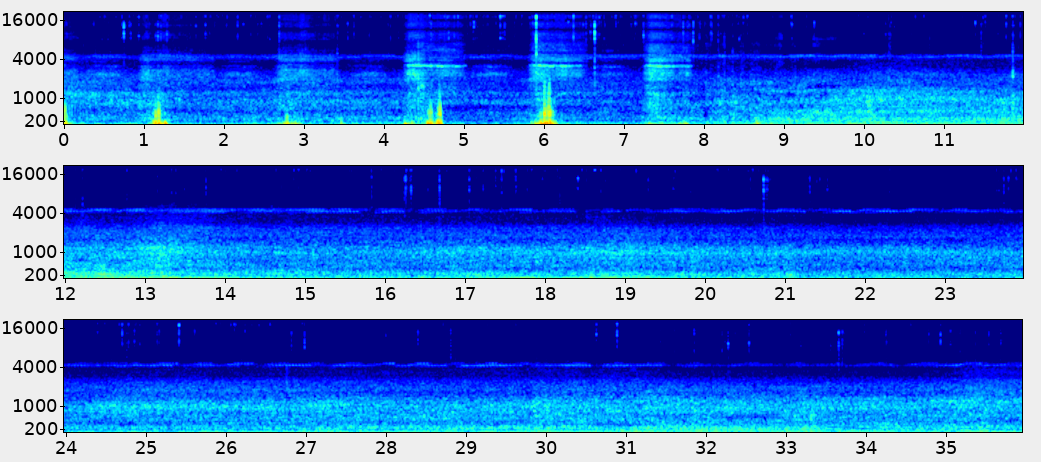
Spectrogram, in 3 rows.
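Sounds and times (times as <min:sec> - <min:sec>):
low rumble: 0:00.0 - 0:00.2, 0:01.0 - 0:01.5, 0:04.2 - 0:05.0
campfire crackling: 0:00.0 - 0:12.9
crickets trilling: 0:00.0 - 0:35.9.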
